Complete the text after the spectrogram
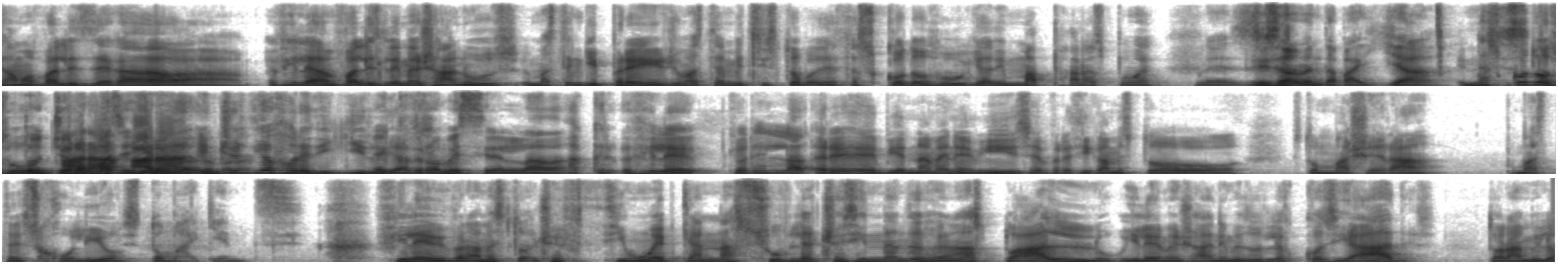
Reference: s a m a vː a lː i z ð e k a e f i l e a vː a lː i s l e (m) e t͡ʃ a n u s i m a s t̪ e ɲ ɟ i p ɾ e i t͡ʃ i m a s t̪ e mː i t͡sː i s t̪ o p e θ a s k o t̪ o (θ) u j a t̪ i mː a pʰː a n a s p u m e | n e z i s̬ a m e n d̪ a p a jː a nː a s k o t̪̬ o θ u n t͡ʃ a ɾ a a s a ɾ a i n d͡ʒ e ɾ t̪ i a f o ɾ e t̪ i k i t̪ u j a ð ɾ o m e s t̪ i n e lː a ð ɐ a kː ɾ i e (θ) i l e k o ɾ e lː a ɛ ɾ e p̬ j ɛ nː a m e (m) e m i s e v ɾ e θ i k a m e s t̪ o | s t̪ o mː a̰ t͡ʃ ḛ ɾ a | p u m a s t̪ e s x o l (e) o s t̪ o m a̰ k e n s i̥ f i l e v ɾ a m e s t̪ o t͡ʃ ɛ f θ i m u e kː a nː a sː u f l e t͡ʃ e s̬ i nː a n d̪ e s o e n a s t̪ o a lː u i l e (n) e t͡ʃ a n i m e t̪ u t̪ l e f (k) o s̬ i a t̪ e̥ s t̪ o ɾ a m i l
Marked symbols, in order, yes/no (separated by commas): yes, yes, no, no, no, no, yes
